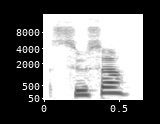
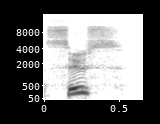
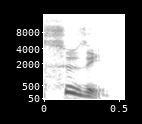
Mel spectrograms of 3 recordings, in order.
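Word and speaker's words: SUSE: uh this is pronounced Susa it's it's German so uh I used to call it soos before I worked for Souza um I was corrected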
